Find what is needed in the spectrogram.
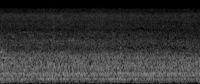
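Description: A swarm of honey bees buzzing steadily as the bees are shaken into a box and take to the air.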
